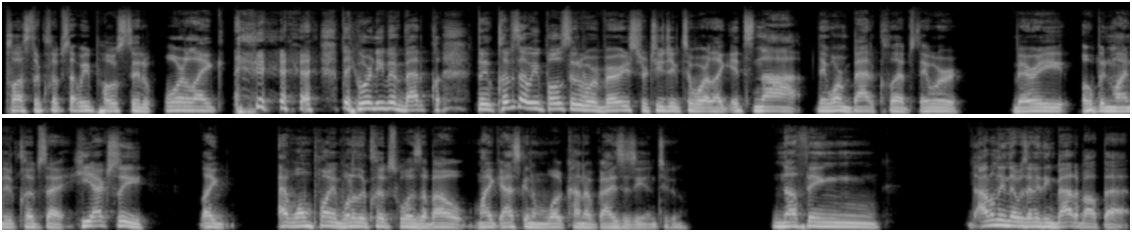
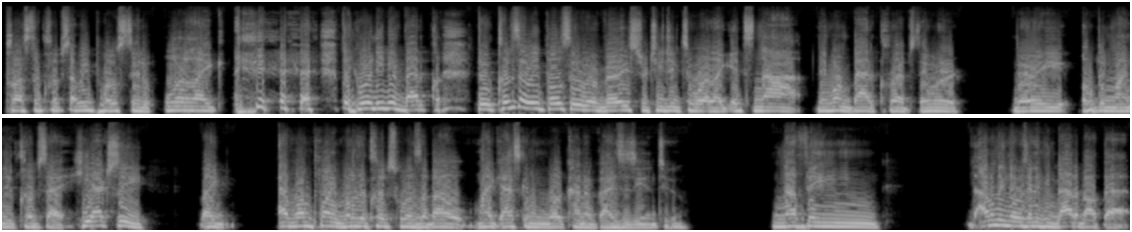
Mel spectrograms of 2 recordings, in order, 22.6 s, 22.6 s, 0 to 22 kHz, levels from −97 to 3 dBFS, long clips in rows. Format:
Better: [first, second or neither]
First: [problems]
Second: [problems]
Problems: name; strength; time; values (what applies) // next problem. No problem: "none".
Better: first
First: none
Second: distortion; heavy; 7 dB below the speech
